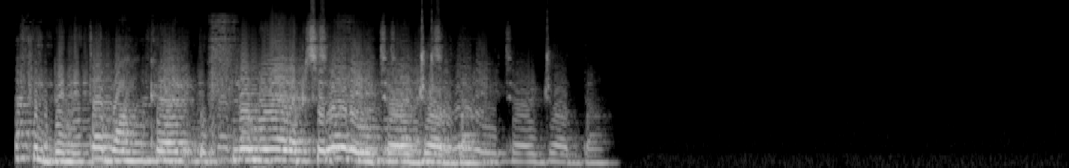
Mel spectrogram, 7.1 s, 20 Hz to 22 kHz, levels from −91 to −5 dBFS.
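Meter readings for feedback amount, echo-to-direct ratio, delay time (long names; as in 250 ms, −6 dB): repeats not evenly spaced, −5.5 dB, 65 ms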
